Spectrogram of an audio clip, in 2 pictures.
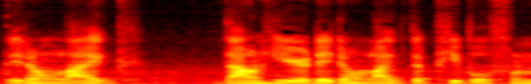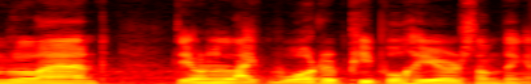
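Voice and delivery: ordinary talk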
